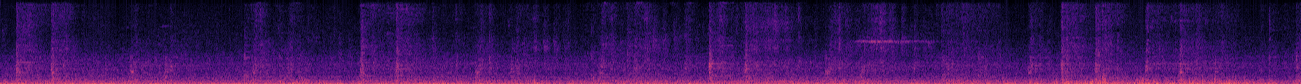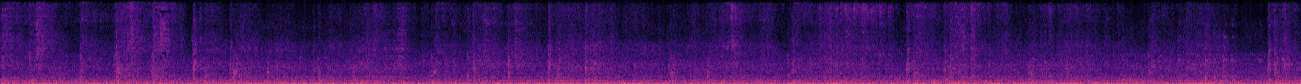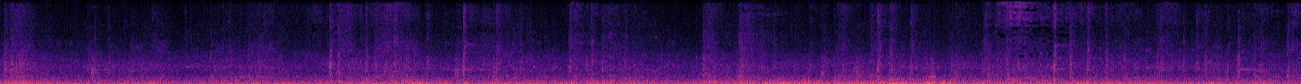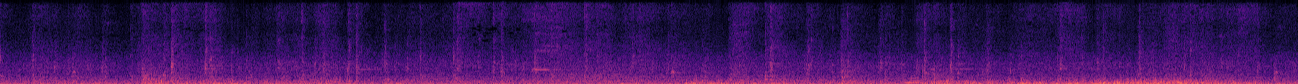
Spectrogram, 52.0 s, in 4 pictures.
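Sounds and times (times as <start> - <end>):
train wheels rumbling on rail: 0.0 - 52.0
wheels clacking over rail joints: 0.0 - 52.0
high wheel squeals: 8.5 - 9.4.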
